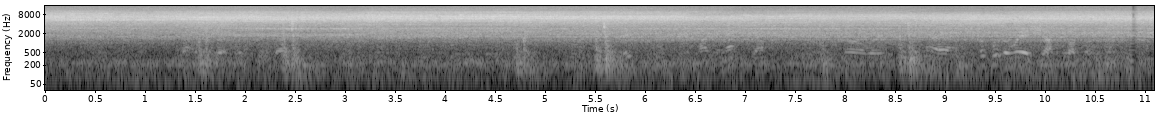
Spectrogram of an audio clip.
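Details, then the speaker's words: Steam locomotive on the North Yorkshire Moors Railway being prepared: steady loud hiss of steam and water from the open cylinder cocks, venting condensate so water in the cylinders can't damage them; normal venting. "So we've got the cylinder cocks open, that's what you can hear hissing up there to let it all out."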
